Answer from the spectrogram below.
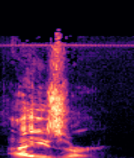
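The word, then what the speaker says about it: Azer (עזר): E-Z-E-R in the Hebrew. It's pronounced Azer.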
